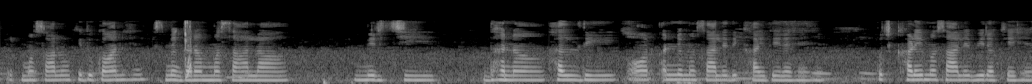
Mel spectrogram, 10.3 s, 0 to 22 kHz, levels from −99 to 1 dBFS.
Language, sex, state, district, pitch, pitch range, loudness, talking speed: Hindi, female, Goa, North and South Goa, 210 Hz, 205-220 Hz, -35 LUFS, 135 wpm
